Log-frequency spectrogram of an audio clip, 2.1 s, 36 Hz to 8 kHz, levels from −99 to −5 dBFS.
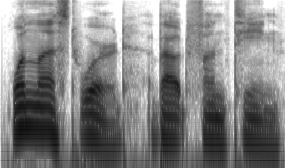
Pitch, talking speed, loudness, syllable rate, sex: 95 Hz, 140 wpm, -20 LUFS, 4.6 syllables/s, male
